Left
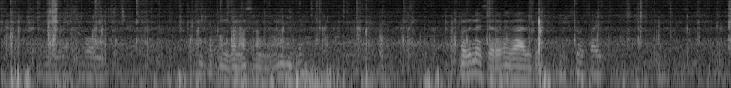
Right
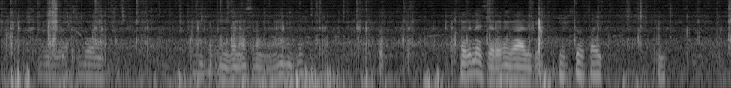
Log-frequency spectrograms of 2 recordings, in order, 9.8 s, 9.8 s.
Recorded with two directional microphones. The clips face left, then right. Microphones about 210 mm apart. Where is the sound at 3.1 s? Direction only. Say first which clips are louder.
Even; 10° right (ahead or behind).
